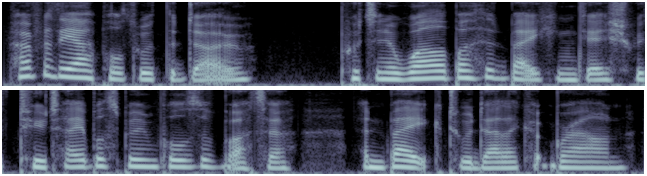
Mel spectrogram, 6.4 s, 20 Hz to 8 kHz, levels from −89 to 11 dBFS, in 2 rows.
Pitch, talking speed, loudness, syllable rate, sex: 190 Hz, 225 wpm, -19 LUFS, 6.5 syllables/s, female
